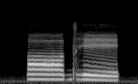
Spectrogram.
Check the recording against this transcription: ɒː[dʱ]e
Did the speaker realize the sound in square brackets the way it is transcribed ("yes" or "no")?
yes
